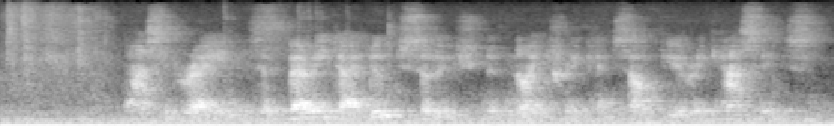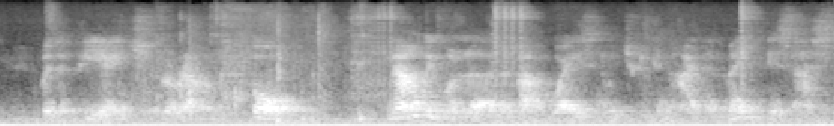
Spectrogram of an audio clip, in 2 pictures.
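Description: A woman speaks calmly in a room.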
